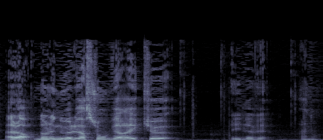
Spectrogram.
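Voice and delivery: ordinary talk

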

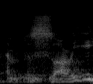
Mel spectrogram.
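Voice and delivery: soft, tiny trembling apology; quiet, near tears; tearful sorry. A narrator's reading. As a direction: barely get the words out. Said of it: "His lip began to tremble".

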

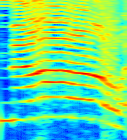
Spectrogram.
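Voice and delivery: high, loud mock no; children's shout; kids shouting no. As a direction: play the class yelling back. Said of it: "they will say".

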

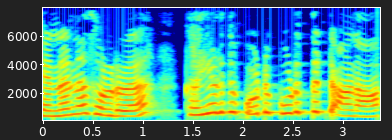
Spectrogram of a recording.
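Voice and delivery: high-pitched, incredulous questioning; astonished disbelief. Acted. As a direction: react in amazement, pitch leaping up. Learns the papers were signed.

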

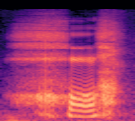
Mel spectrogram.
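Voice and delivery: normal talking voice

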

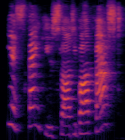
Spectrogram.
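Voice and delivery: high, curt mouse dismissal; sharp. A narrator's reading. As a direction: cut him off sharply. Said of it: "said Benji Mouse sharply".

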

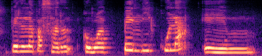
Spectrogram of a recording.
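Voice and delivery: ordinary delivery

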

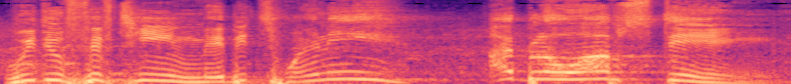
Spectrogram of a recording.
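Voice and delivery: broken English impression. Muta tells Sting he gets tired fast, in laughing broken English. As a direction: exaggerate Muta bargaining down the match length. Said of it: "Oh, no".

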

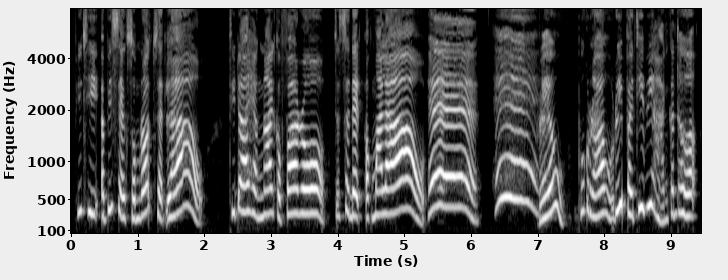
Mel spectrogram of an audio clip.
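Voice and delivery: rally the crowd to the temple; excited cheering. Acted. Crowd cheers the royal wedding. (ตะโกนเชียร์อย่างตื่นเต้น เสียงสูงและดังขึ้น)

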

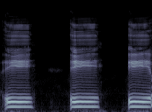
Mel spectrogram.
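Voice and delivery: long Y said as ü, lips rounded, some air through the nose. Shown as a demonstration. Teacher models U with two dots, Y held with rounded lips. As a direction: hold Y steadily with rounded lips, like ü. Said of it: "cái hơi nó có đi ra mũi".

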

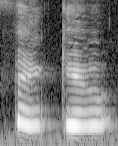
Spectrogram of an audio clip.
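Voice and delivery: high, gasping fake crying thank-you; hammed-up teary gratitude; mock sob. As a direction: gasp then sob the words. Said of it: "he could just be like".

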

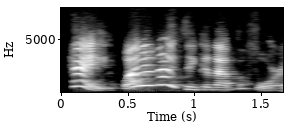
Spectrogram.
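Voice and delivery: light up with a new idea; excited realization. A narrator's reading. Boy telling himself about a new idea, excited.

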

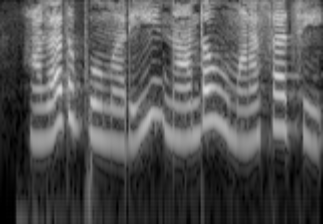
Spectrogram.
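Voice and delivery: ordinary talk, nothing marked

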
